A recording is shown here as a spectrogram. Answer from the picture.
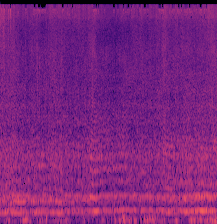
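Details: Honey bees buzzing at a hive entrance as they return with pollen and nectar; a dense, steady low hum with overlapping wingbeat tones drifting up and down, no other sounds.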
